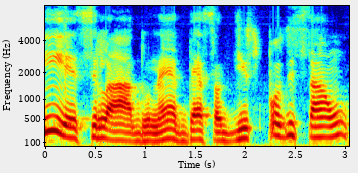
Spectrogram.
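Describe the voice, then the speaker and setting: Very wide pitch swings in a woman's dark, mellow tone. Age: 70s. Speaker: spiritual teacher. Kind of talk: spiritual talk. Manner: conversational.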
